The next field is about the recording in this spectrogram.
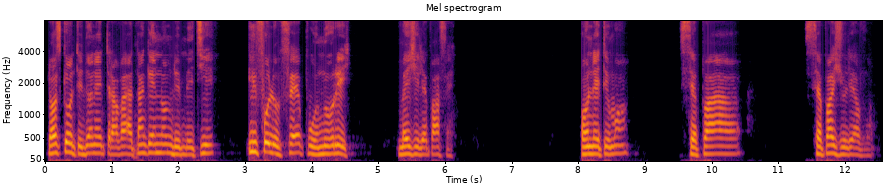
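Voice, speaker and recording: A man's voice: a little high, steady tone, slow pace, long pauses, a little mellow, clear, resonant tone, no room sound, studio quality. A man explaining himself hesitantly and apologizing for a debt he has not repaid. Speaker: carpenter in a dispute. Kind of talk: defending himself on a mediation show.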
